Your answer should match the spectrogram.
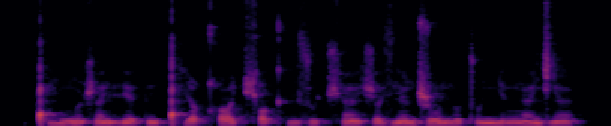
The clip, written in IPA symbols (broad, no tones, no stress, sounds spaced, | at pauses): ǃʼ i ŋ õ ʂ æ̃ rʲ æ t ĩ ǃʰ i qʰ o t͡ɕʰ ɒ kʰ i z u t͡ʃʰ æ̃ ʃ ɒ zʲ æ̃ ɖ͡ʐ o n o tʼ o ɲ æ ŋ æ̃ d͡ʑ æ̃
